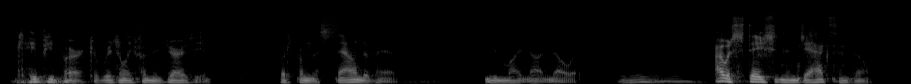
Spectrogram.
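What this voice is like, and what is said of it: Sexy reading voice. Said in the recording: “Are you using a sexy voice to read this? ... I am. I am.”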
